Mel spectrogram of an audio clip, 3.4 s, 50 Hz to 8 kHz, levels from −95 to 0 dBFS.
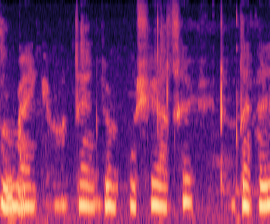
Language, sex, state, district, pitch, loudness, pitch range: Bengali, female, West Bengal, Jhargram, 230 Hz, -17 LUFS, 220-235 Hz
